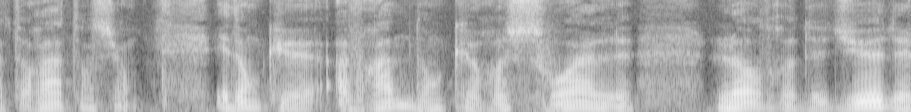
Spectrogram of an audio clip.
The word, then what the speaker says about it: Avram: Il ne s'appelle pas encore Abraham, il s'appelle encore Avram. Il faut faire attention à bien prononcer comme il faut pendant la plus grande partie de notre paracha.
